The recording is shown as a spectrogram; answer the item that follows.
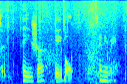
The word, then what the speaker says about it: Aja: Asia. Asia. That's how you pronounce it. Asia Gable.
